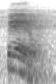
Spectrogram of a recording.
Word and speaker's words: pero: Okay, the first one, okay, is just a single R in the middle of a word. Clase, please repeat. Pero. Okay. Basically what's happening here is that your tongue is going up, the tip is touching the top of your mouth, and then it is sitting back down.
